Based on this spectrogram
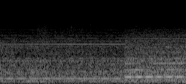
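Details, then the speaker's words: Aluminium pulsed-MIG weld with the HTP Revolution on a coffee pickup truck frame, double-pulse mode, slight weave: a steady buzzing arc whose pitch changes with amperage and steps between the high and low current of the pulse, which is normal. "so with this one you should not only hear the change in Pitch from a different amperage settings but you should hear the change in Pitch between the high and low of the pulse"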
